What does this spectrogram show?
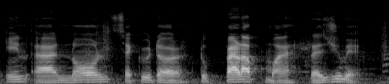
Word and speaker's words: non sequitur: He also went to IIT Delhi, my mother said in a non squeater, not squeater, secutor to pad up my resume. Secutor, let's see the pronunciation of this word. Non sequitur.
